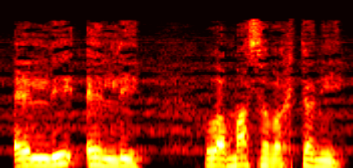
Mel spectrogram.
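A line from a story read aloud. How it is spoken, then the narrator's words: Loud cry. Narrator (Bulgarian): Исус извика със силен глас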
